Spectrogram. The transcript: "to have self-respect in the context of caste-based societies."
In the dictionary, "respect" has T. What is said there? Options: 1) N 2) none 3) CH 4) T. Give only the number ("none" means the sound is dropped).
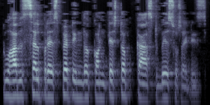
4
